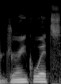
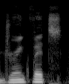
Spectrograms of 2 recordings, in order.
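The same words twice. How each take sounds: First: Drinkwitz with an English W, "Drink-wits"; alternative pronunciation. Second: Drinkwitz with a V sound, "Drink-vits"; German-style pronunciation. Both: Shown as a demonstration. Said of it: "however you wanna pronounce it".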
